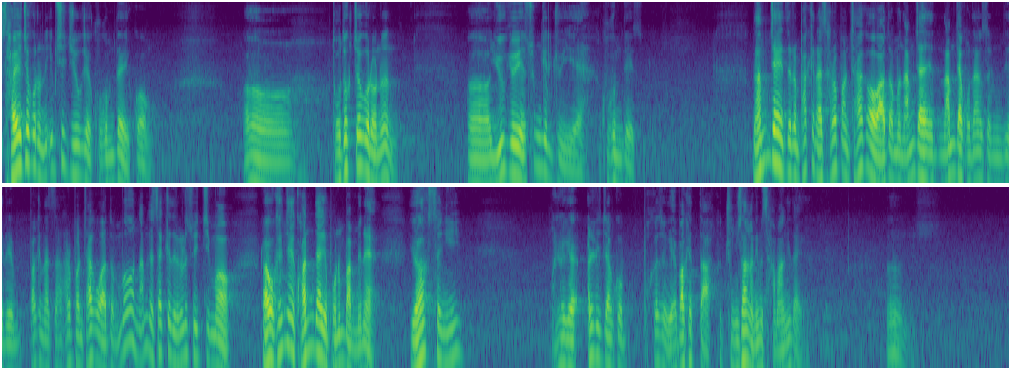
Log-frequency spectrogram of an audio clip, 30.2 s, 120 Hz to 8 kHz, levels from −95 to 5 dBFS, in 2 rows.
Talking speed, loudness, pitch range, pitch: 265 characters per minute, -21 LUFS, 110-155 Hz, 125 Hz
